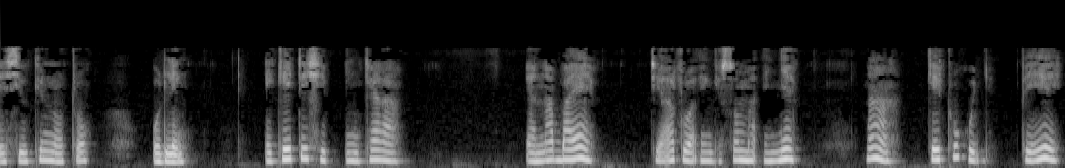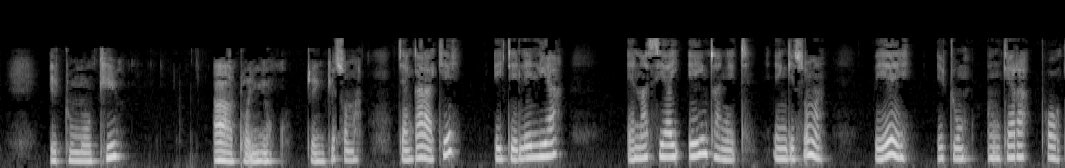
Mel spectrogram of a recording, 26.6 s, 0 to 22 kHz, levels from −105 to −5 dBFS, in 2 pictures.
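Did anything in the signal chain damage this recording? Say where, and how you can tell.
Yes. Throughout, the audio is watery and swirly, likely from MP3 compression at a very low bitrate, which fits something around 23 kbps.

There's pre-echo at 3.73 s: a brief hiss just before a sharp attack, because the codec smeared its quantisation noise across the whole block.

From 17.47 s to the end, the section runs at the wrong speed: 1.27 times fast and about four semitones high, likely from playback or editing at a mismatched clock.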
